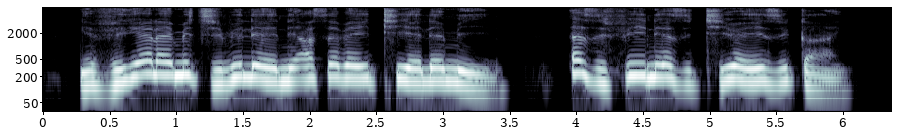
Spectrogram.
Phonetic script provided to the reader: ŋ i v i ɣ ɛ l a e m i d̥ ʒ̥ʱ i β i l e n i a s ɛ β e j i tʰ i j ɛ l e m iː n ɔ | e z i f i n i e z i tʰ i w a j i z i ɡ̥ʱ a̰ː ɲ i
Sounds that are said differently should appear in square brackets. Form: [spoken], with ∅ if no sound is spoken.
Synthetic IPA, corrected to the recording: ŋ i v i ɣ ɛ l a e m i d̥ ʒ̥ʱ i β i l e n i a s ɛ β e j i tʰ i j ɛ l e m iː n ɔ | e z i f i n i e z i tʰ i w [ɛ] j i z i ɡ̥ʱ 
